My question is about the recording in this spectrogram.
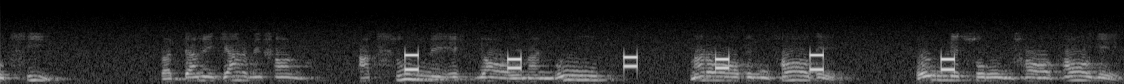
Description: DTMF, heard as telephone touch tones, dialled by hand, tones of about 130 ms. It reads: 3 4 8 4 3 1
